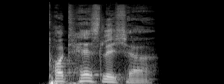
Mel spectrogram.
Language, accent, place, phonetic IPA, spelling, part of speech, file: German, Germany, Berlin, [ˈpɔtˌhɛslɪçɐ], potthässlicher, adjective, De-potthässlicher.ogg
- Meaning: inflection of potthässlich: 1. strong/mixed nominative masculine singular 2. strong genitive/dative feminine singular 3. strong genitive plural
